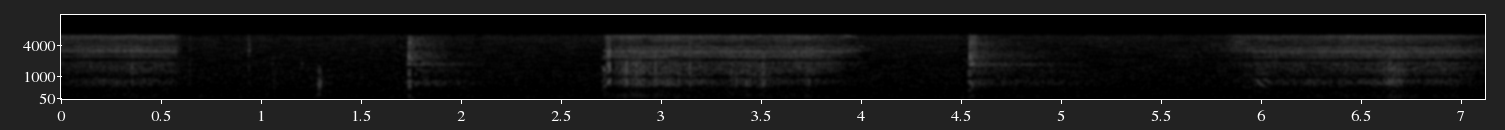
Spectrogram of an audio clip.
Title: a cute sort of snore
